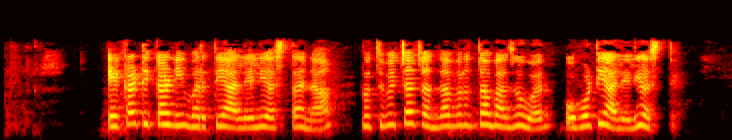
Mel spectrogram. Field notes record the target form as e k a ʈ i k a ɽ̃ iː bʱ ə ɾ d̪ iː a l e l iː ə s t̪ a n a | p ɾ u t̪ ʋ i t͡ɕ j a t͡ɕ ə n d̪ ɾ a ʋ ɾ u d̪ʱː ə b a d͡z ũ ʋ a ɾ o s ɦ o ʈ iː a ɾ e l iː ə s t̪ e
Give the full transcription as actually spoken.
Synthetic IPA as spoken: e k a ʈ i k a ɽ̃ iː bʱ ə ɾ t̪ iː a l e l iː ə s t̪ a n a | p ɾ u t̪ʰ ʋ i t͡ɕ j a t͡ɕ ə n d̪ ɾ a ʋ ɾ u d̪ʱː ə b a d͡z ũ ʋ ə ɾ o ɦ o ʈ iː a l e l iː ə s t̪ e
